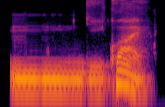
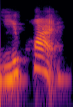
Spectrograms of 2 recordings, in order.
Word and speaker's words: 一: So whenever you see before any other words, pay attention to the tones of the second word. Is it first tone, second tone, and third tones? If it's like 1, 2, 3, first, second, and third tone, you just need to change E into four tone.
